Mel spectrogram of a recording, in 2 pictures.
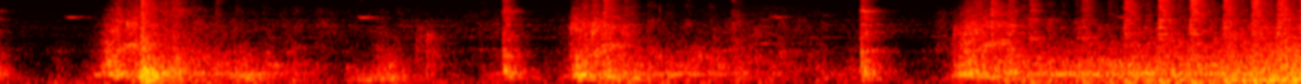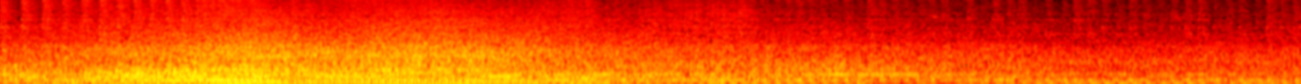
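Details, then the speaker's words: Free used small gas edger, only washed off, started by pulling a cable and stopped by pushing it in: a few separate pull-start attempts, then it catches and settles into a steady, even run. Runs healthy. "This is amazing. All I really did is wash it off. Well, that was easy."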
